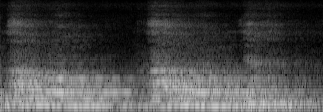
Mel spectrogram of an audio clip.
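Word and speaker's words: الرحمن: Sekali lagi ditekan alas asyamsiyah itu bicara bacanya ditekan ar jangan langsung dibanting arrahman arrahmanirrahim coba ditekan dulu arrah arrah ar arrah Arrah arrahmanirrahim.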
